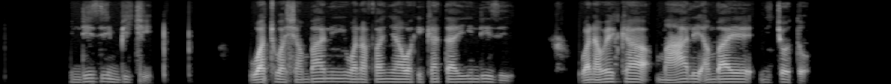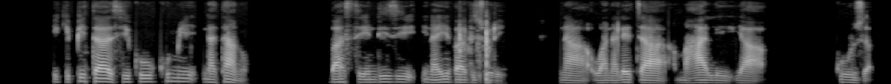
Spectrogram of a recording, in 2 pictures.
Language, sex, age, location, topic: Swahili, male, 36-49, Wajir, agriculture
